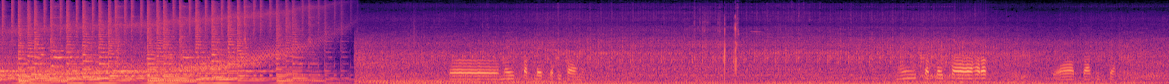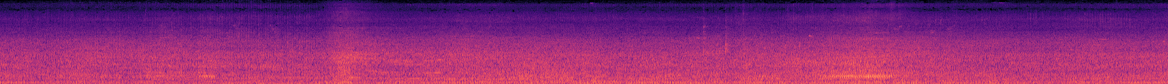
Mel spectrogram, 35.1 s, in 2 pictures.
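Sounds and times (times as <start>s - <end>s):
city traffic: 0.0s - 35.0s
scooter engine: 5.5s - 16.0s, 16.8s - 27.9s, 28.5s - 35.0s.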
